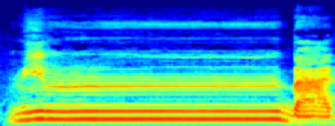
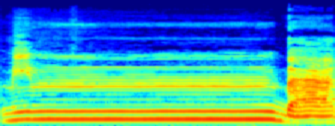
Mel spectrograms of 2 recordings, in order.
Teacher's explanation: Min ba, dengung iqlab min ba. Bibir tersentuh di antara bibir atas, bibir bawah dan terus dah di ba.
